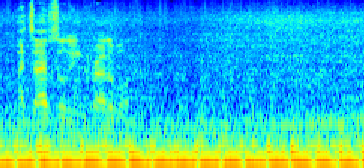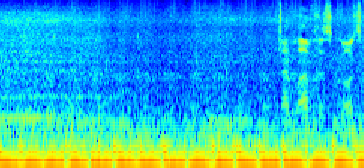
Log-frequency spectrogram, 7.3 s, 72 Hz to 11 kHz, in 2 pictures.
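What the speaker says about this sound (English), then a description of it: "I love this ghost cam mode." An 800R twin-turbo Ford GT350 in ghost cam mode rumbles with a loud, deep, steady idle pulsing low and close, while people talk over it at the start and end.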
